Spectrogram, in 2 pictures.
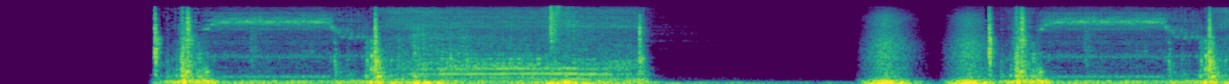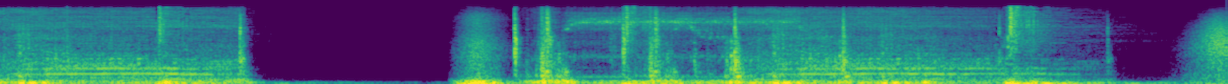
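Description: Sound effects for an animated logo intro: three similar passes of mechanical whirring and sliding, each about three seconds long and studded with sharp clicks, with short whooshing swells between them, as cubes slide and lock into place.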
